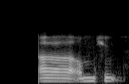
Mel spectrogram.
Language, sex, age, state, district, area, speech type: Kashmiri, male, 18-30, Jammu and Kashmir, Ganderbal, rural, conversation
